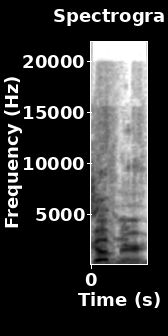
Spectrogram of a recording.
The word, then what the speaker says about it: Govnar: And am I pronouncing that right? Governor. Of course I put a hard AR in there. It's Governor.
